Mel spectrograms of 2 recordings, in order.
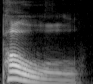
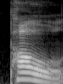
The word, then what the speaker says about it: pole: it Pole pole the the main sound in this word is the W sound you've got to hold it pole just then a little L at the end pole po W lots of w when you say pole pole uh okay the next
